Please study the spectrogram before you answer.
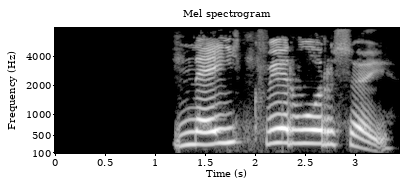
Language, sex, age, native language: Icelandic, female, 10, Icelandic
